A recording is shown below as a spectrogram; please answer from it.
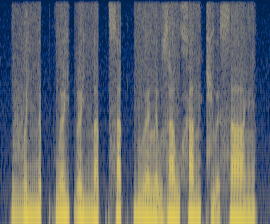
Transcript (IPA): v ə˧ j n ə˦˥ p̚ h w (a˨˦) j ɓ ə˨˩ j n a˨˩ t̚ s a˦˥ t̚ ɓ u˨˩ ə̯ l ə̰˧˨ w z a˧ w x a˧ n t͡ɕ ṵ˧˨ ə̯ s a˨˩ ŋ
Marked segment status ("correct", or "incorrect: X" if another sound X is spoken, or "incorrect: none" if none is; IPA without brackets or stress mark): incorrect: ə˨˦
